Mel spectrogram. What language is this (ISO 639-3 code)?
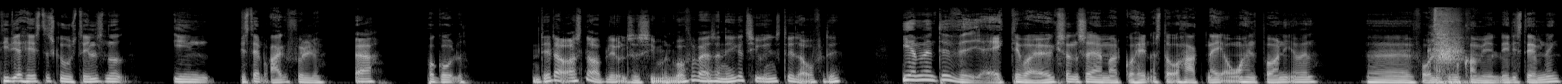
dan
